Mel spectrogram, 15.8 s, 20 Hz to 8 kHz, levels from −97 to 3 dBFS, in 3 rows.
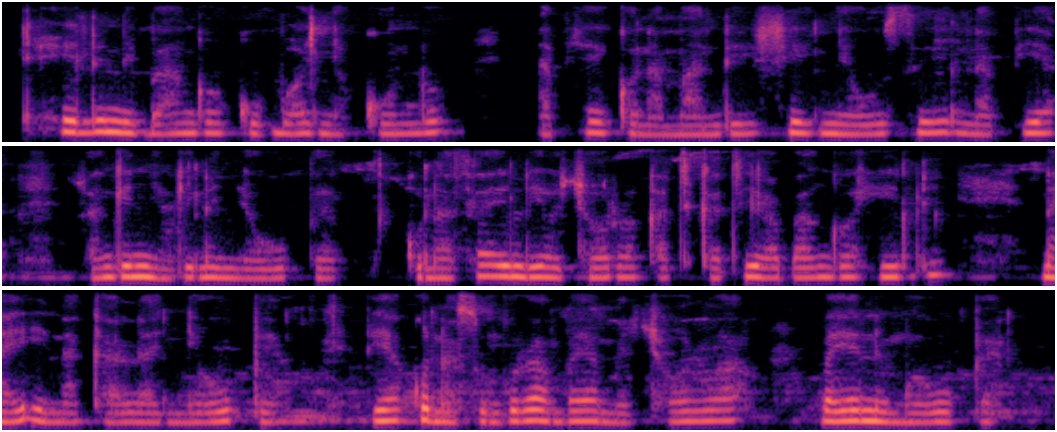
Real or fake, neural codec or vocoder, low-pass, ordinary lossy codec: real; none; 7.2 kHz; Opus, 24 kbps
